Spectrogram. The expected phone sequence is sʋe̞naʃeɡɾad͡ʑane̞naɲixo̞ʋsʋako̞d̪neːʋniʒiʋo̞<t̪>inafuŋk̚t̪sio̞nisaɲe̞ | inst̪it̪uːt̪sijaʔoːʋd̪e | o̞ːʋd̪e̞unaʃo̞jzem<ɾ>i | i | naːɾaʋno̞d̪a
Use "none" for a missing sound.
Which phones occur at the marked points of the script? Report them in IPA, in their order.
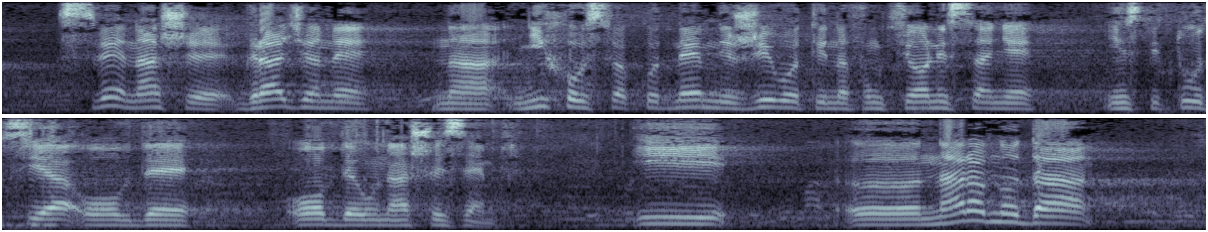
t̪, ʎ

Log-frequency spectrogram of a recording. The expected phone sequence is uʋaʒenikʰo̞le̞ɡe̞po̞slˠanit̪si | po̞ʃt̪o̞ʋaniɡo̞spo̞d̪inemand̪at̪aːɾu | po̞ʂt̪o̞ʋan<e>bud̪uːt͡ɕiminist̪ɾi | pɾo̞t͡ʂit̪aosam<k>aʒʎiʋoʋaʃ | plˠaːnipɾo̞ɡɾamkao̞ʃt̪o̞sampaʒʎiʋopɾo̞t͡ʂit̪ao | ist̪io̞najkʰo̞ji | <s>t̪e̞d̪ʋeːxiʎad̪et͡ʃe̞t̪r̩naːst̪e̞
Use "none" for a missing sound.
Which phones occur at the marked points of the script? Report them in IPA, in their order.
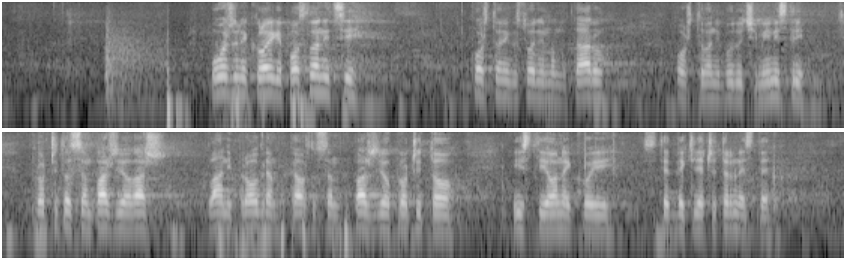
i, p, s

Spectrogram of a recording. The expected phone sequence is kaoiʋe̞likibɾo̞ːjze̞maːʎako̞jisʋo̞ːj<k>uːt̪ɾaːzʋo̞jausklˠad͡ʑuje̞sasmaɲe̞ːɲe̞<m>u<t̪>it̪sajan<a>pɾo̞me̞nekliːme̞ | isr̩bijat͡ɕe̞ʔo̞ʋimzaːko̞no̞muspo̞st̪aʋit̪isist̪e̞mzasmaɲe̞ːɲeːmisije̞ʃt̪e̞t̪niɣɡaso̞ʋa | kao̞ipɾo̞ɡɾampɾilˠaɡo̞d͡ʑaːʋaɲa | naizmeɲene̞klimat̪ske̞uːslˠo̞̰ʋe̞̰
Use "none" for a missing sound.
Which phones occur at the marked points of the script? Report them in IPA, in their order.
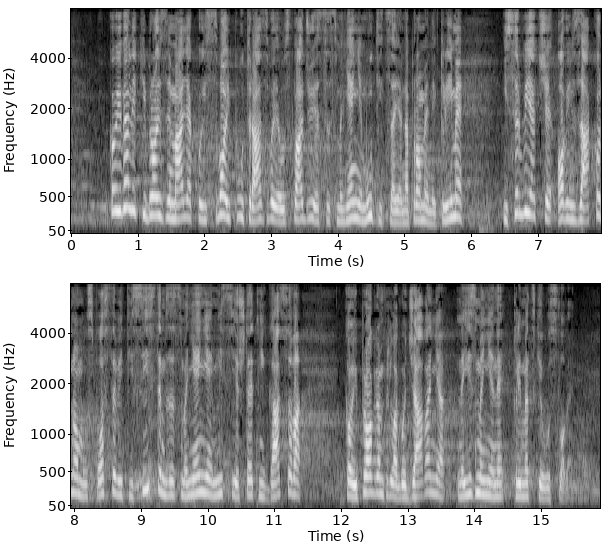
p, m, t̪, a

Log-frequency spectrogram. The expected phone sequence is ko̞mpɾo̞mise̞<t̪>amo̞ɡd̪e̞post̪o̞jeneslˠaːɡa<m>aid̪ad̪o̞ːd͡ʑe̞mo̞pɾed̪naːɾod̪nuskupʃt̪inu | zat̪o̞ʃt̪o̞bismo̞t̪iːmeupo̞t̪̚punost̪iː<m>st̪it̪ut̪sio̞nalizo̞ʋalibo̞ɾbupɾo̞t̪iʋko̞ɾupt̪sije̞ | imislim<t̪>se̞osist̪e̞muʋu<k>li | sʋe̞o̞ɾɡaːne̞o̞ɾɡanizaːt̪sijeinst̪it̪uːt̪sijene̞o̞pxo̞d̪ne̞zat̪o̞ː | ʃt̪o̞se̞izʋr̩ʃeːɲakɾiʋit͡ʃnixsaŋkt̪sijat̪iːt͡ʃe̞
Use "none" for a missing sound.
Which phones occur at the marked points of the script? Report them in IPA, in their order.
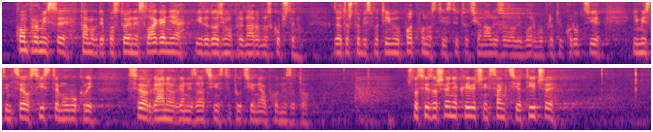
t̪, ɲ, n, t̪, k

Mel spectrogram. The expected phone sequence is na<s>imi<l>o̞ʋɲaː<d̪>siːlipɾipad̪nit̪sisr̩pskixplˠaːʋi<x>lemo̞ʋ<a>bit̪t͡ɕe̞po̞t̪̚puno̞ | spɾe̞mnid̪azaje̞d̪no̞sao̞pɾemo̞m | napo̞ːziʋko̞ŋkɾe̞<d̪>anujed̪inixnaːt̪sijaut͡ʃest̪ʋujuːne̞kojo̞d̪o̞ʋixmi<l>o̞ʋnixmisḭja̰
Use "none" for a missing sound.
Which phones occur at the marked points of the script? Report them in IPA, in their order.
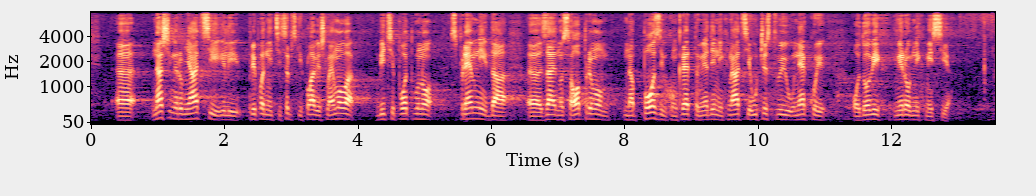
ʃ, ɾ, t̪, ʃ, a, t̪, ɾ

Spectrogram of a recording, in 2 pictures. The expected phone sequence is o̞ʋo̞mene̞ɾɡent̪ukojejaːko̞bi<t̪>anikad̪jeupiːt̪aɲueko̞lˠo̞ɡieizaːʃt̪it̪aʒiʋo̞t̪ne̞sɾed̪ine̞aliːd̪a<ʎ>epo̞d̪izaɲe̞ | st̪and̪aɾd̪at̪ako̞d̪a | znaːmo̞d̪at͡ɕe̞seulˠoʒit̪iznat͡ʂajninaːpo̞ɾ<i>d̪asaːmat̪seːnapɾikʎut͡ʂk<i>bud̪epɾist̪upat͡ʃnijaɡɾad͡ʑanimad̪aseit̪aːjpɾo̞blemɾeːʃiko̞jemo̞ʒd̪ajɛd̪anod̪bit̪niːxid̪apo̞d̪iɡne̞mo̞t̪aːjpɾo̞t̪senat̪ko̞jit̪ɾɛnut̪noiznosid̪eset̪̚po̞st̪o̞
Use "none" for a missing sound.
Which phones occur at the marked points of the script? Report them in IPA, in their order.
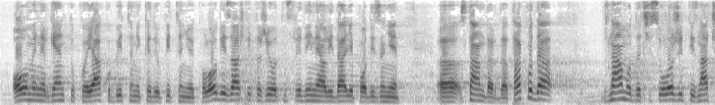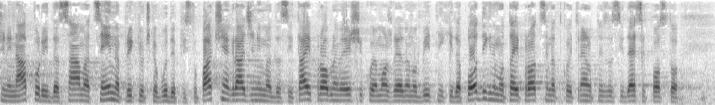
t̪, ʎ, i, a

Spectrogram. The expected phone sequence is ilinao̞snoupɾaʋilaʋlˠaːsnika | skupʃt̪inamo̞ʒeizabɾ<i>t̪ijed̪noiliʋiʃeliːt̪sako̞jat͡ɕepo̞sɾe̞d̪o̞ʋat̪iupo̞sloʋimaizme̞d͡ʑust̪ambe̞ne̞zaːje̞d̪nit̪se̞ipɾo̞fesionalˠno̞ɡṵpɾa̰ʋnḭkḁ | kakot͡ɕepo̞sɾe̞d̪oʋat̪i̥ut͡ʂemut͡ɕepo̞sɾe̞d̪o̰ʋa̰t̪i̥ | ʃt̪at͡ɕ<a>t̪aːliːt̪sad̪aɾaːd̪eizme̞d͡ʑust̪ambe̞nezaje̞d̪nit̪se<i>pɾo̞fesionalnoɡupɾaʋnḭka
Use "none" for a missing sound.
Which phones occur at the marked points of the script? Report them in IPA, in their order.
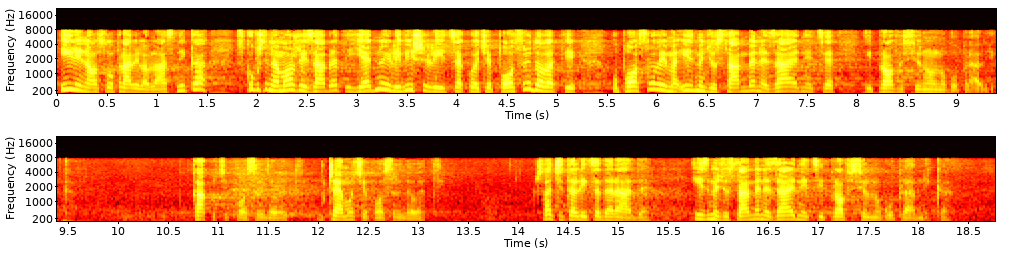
a, e, i

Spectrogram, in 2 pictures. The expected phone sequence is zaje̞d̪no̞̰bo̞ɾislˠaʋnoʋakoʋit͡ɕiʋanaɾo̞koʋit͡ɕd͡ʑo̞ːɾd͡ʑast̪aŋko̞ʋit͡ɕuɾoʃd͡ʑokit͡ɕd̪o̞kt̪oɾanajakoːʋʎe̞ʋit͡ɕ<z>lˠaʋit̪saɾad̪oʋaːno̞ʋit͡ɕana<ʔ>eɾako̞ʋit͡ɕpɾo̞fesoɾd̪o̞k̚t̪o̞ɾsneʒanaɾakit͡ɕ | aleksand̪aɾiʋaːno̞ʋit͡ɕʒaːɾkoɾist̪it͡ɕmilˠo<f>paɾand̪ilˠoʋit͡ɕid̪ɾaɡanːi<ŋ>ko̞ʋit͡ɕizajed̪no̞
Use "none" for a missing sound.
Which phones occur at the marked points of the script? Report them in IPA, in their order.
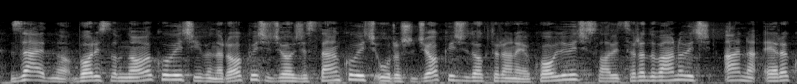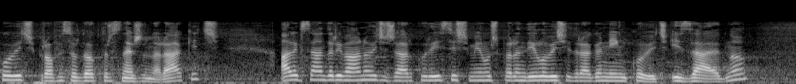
s, ʔ, ʃ, ŋ

